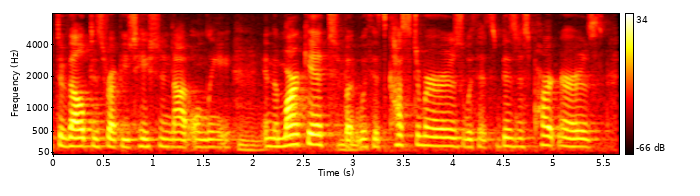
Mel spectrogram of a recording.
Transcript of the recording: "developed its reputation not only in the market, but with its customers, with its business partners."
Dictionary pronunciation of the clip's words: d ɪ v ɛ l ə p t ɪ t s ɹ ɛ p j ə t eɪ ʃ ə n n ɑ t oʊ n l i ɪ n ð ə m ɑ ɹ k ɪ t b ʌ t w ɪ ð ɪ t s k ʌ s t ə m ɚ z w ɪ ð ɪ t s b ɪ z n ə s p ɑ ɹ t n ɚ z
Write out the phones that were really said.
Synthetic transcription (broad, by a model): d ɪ v ɛ l ə p t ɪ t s ɹ ɛ p j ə t eɪ ʃ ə n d t oʊ n l i ɪ n ð ə m ɑ ɹ k ɪ t b ʌ t w ɪ ð ɪ t s k ʌ s t ə m ɚ z w ɪ ð ɪ t s b ɪ z n ə s p ɑ ɹ t n ɚ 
